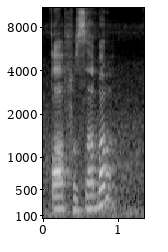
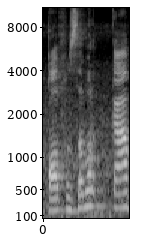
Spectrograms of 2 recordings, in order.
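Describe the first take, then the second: First: The final vowel is short and dark. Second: The final vowel is long and open. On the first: The speaker calls it right. "আকার ছাড়া বলবো" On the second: The speaker calls it wrong. "বলা যাবে না"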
